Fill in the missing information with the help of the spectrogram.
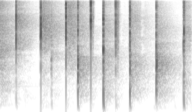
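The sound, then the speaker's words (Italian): Brief, sparse applause for Marco Costanza: about a dozen sharp, crisp handclaps in an uneven rhythm, fairly quiet and with no voices over them. “Un applauso a Marco Costanza.”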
